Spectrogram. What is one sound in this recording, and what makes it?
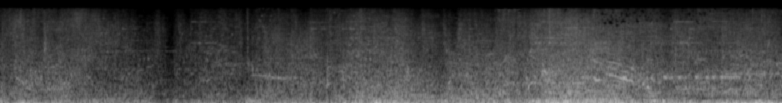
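Game spell effects whoosh, crackle and explode in a busy battle.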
